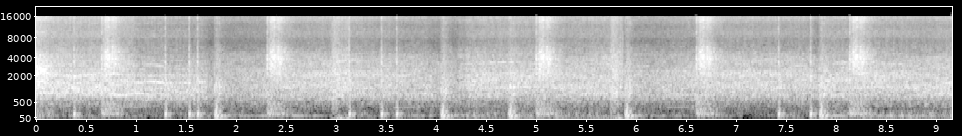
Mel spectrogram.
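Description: A crowd roars steadily in a stadium.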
